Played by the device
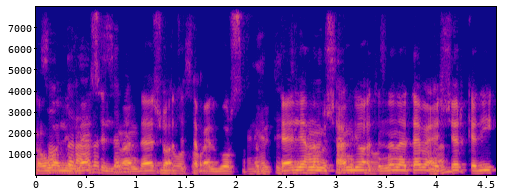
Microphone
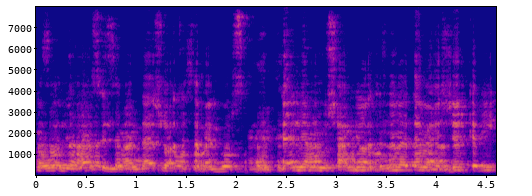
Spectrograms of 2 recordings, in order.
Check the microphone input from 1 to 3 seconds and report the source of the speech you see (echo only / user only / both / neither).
echo only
